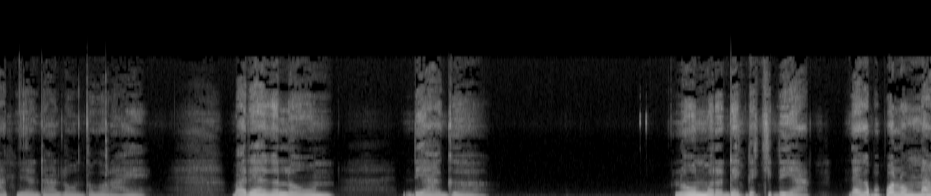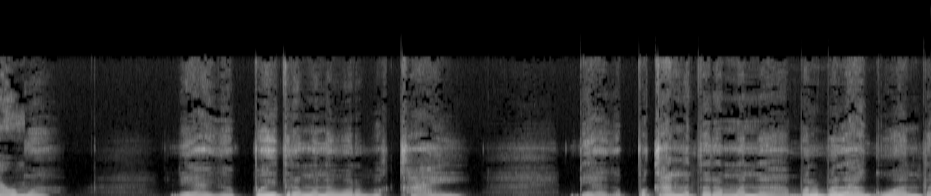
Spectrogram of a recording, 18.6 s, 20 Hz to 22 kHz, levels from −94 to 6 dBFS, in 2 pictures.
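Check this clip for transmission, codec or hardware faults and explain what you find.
One fault is present. A section at the wrong speed runs from 9.56 s to 18.62 s. Playback drops to 0.66 times the original rate, likely from the audio being played against the wrong clock, so pitch and tempo fall together. The speech sounds about seven semitones deeper and noticeably dragged.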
